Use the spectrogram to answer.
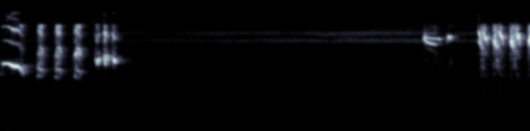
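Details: Orange-headed thrush singing vigorously to encourage other birds to sing: a rising whistle, then four evenly spaced buzzy high notes, a long pause, a brief slurred note, then another fast run of high notes, all over a thin steady tone.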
